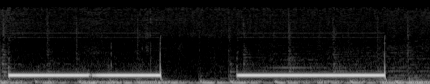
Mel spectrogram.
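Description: A telephone line tone sounds in two long, steady beeps of about a second and a half each, separated by a short pause, loud and clear over a faint low rumble.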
